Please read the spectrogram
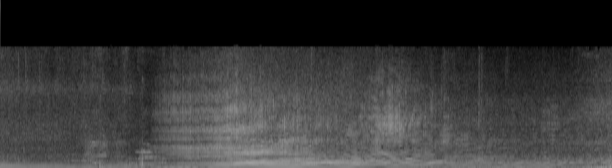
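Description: Car engine running at high, steady revs; the pitch steps up about a second and a half in and holds, then drops near the end.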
